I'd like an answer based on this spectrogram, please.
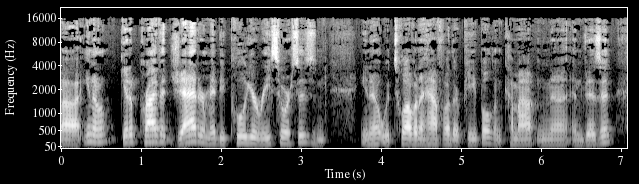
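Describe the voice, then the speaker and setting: This man has an ordinary speaking voice, with a fairly high pitch, ordinary pitch variation and a moderate pace. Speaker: comedian. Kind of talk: casual comedic chat.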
